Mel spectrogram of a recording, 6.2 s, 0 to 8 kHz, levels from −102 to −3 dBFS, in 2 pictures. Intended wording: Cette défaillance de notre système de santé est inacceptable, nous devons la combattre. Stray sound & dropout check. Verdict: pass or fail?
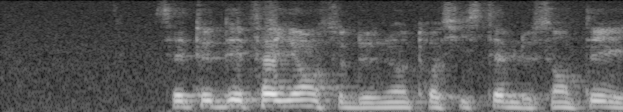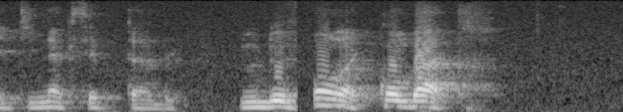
fail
